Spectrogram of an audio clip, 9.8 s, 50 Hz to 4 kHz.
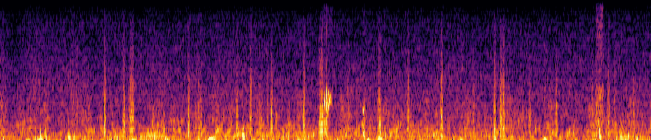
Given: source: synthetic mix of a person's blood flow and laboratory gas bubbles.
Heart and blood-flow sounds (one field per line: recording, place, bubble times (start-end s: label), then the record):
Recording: Doppler ultrasound of blood flow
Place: subclavian vein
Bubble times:
4.83-4.99 s: bubbles
5.43-5.50 s: bubbles
8.95-9.05 s: bubbles
From the record:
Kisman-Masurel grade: 123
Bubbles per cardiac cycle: 1 to 2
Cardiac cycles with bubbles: 10 to 50%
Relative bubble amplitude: loud (0.450 to 0.775)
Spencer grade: 2 (many but less than half of the cardiac periods contain bubble signals, singularly or in groups)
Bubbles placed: anywhere in the cardiac cycle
